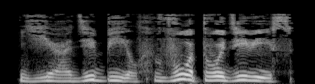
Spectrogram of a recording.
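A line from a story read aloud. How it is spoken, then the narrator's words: Angry hiss. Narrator (Russian): Злобно зашипела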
